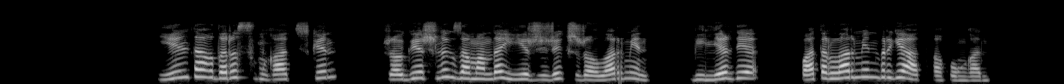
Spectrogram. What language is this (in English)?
Kazakh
